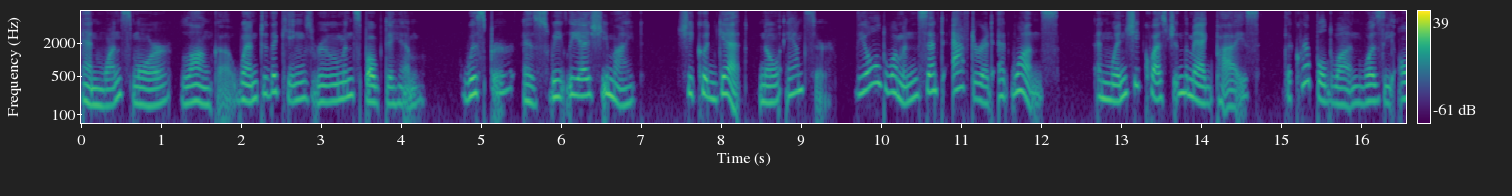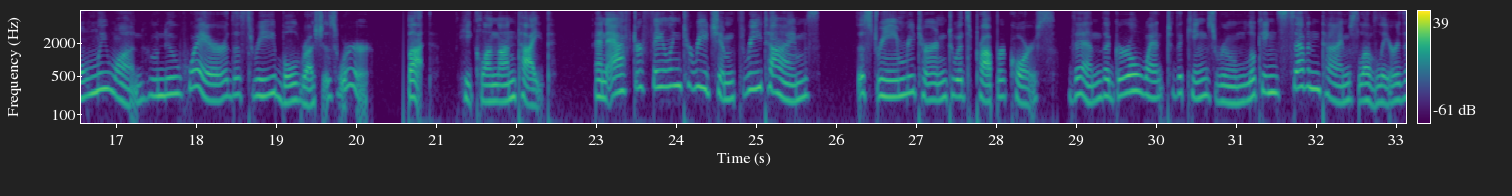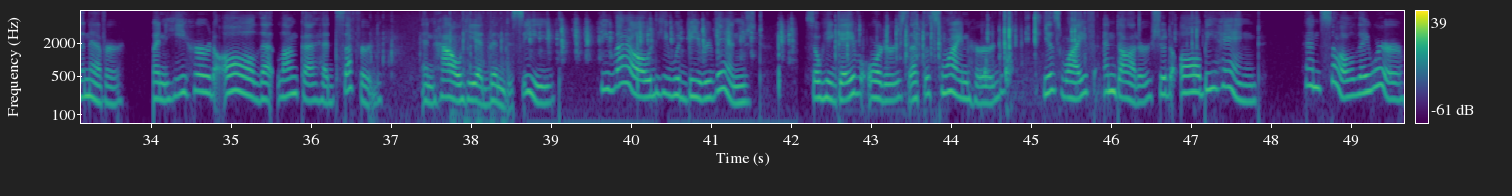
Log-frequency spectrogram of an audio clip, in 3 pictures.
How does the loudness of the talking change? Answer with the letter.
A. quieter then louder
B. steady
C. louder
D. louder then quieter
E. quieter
B.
